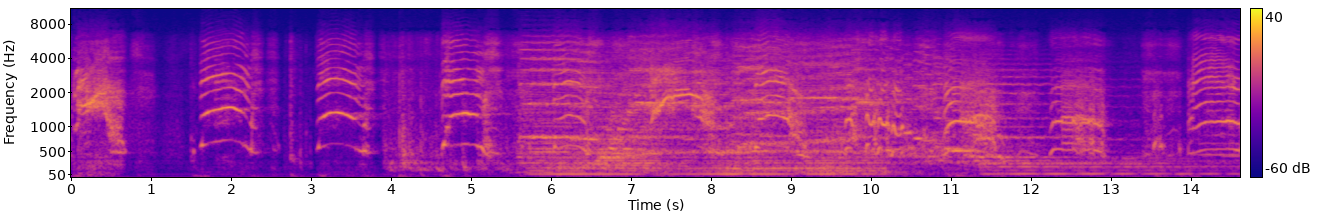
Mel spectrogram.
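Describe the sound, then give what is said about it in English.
In a film, a woman screams in repeated shrill, wavering bursts after formic acid is waved under her nose, then keeps up a louder, continuous frantic shrieking over a low rumbling background. “Because, yes, as I said, they wave this formic acid under her nose, and she immediately perks up, and she starts screaming.”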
